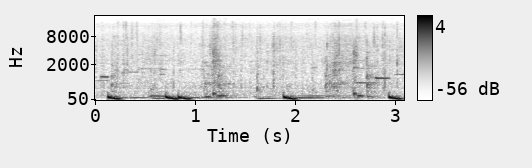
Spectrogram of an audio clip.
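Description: Rice for Asian arancini being stirred in a pan with a salty, nutty Parmesan substitute, repeated low scraping strokes of the spoon against the pan over a soft background sizzle.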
